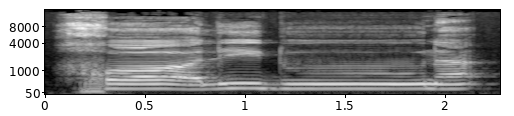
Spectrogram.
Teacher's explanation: خو کڑی زبر خو، لام زیر لی، دال واو پیش دو، نون زبر نہ، خالدون. واو مدہ ہے، اس کو ایک الف کے مقدار کھینچنا ہوتا ہے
